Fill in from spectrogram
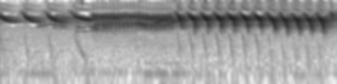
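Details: Canary repeats swooping downslurred notes, then a dense buzzy trill, then a steady series of sharp falling chirps, in a quiet setting.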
